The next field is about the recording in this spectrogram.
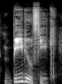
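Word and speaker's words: Pituffik: So it was renamed to, I'm going to say it how it's spelled, Pidufik, but it's pronounced Bidufik.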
